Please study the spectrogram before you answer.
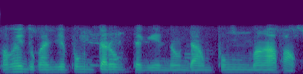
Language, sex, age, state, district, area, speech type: Manipuri, male, 18-30, Manipur, Churachandpur, rural, conversation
